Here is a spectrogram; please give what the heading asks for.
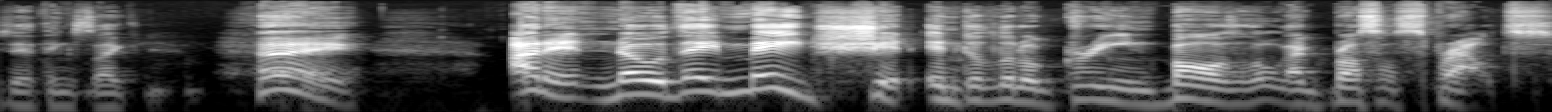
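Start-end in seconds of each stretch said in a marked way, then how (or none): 0.9-5.8 deliberate, slow, drawn-out drill sergeant voice. Joking about what gets said to Brussels sprouts: Full Metal Jacket drill sergeant voice. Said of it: "I'm just quoting Full Metal Jacket".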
